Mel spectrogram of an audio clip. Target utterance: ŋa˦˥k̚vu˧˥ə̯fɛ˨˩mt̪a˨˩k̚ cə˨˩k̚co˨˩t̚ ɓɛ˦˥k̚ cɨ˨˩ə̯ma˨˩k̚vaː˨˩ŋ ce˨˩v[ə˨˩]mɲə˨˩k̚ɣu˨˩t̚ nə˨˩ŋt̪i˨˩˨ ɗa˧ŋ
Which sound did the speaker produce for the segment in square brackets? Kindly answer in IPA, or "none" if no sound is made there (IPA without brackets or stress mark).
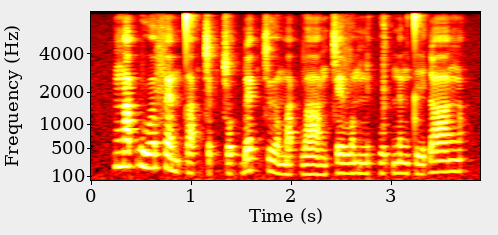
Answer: ə˨˩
